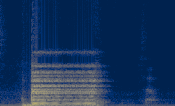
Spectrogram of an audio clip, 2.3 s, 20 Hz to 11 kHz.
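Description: Hammond B3 organ with the full-organ registration (all drawbars out): one loud, bright chord held for about a second, then cut off.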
